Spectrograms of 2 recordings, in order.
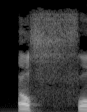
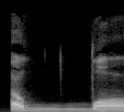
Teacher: Er wurde von den Ulama des Tajweed als Mad Lazim bezeichnet, weil alle Qurra diesen Mad 6 Längeinheiten in die Länge ziehen oder anders formuliert, so lange wie 3 Alifs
